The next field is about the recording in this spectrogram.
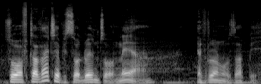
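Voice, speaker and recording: A man's voice: low-pitched, animated, racing, mellow, husky. A Kenyan man, an actor as an interview guest, telling stories and often repeating and restarting words. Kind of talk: storytelling interview.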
